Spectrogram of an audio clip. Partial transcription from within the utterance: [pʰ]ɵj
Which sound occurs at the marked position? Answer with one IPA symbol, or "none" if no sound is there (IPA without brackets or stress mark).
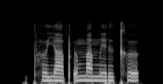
pʰ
